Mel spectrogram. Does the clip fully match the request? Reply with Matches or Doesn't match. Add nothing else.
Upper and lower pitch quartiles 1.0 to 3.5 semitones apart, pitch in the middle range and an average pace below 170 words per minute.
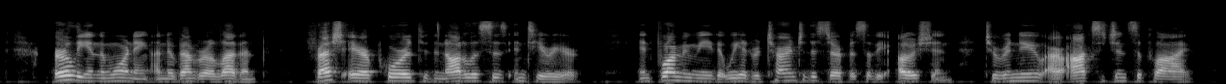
Matches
